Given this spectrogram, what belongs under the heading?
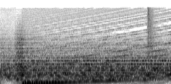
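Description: A hip hop beat's riser effect built in FL Studio, a loud buzzy synth tone sliding steadily upward in pitch for about three seconds, ending with a brief noisy burst.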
